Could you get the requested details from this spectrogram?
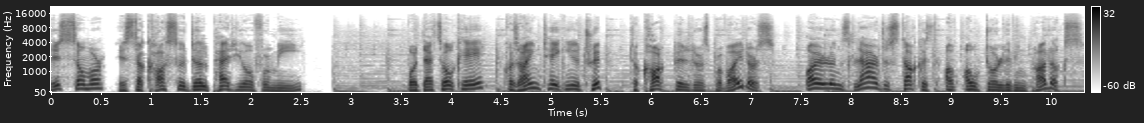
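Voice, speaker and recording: A man speaks at a moderate pace with a fairly high pitch and very wide pitch swings. The sound is dry and close with no echo, and music plays in the background. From Ireland. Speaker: voice actor. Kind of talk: TV commercial read.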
